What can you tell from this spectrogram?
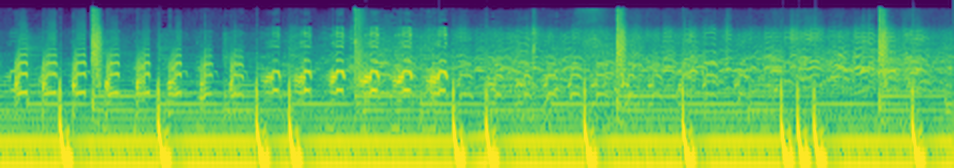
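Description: A large flock of snow geese calling, a dense clamor of many overlapping high yelps, over background music with held bass notes and a steady beat.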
